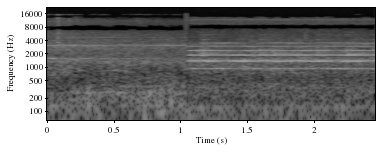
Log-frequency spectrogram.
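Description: A railway crossing bell rings steadily.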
